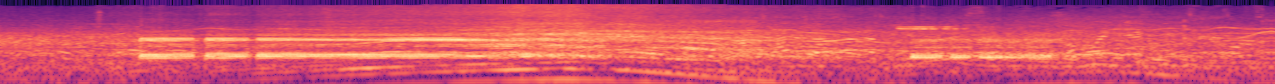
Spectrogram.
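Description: A car horn held for about two seconds as a race convoy car drives past, then a shorter second blast, over the chatter of a roadside crowd.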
